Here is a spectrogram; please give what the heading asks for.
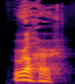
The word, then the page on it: rothar: Irish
